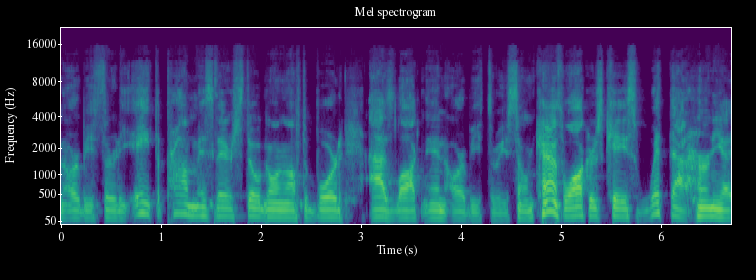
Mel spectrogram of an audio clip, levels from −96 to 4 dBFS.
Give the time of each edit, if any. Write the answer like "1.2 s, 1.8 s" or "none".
1.5 s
